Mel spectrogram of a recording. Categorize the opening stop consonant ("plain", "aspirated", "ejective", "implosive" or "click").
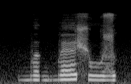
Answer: plain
